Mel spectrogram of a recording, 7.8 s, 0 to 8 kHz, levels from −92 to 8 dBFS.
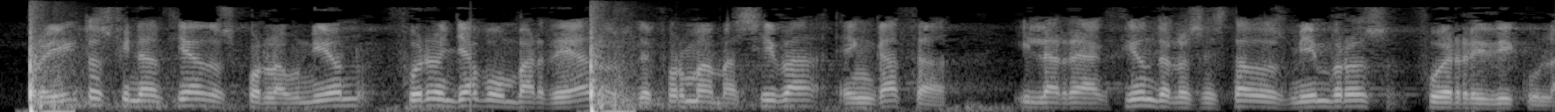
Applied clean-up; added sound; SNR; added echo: none; Fireworks; 0 dB; none.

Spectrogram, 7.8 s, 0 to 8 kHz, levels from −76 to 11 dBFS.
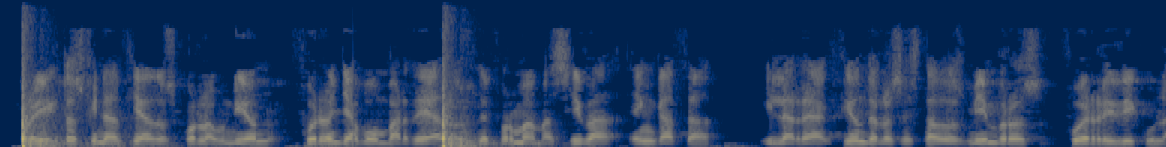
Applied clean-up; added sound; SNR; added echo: classical method log-MMSE.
